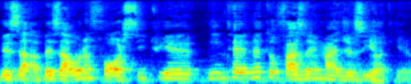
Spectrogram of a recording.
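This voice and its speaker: This man's voice sits fairly high and has a dark, mellow tone. His pitch varies in an ordinary way. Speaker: German language teacher. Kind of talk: casual video talk. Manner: halting, frequent fillers.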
